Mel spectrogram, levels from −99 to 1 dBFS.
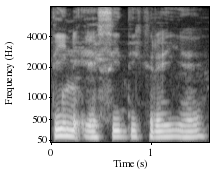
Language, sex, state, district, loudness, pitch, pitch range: Hindi, male, West Bengal, Alipurduar, -16 LUFS, 130 Hz, 125-135 Hz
